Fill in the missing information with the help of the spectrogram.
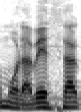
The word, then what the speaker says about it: Morabeza: Pronunciado Morabeza con Z escrito.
